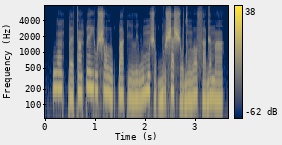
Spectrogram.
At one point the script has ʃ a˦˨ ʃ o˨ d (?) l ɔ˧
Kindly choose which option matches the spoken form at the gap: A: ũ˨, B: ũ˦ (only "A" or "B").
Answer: A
